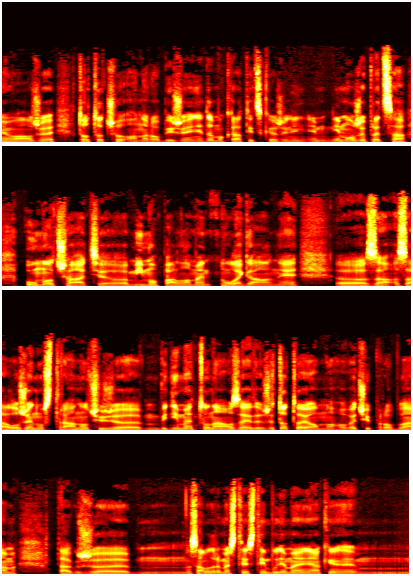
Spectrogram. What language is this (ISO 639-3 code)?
slk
